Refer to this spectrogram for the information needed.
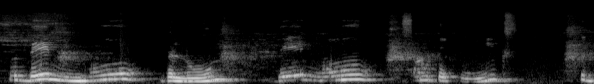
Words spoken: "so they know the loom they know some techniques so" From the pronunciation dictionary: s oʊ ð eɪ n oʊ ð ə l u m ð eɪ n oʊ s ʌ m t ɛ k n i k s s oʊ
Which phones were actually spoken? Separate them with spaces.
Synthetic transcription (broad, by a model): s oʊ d eɪ n oʊ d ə l u m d eɪ n oʊ s ʌ m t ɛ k i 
